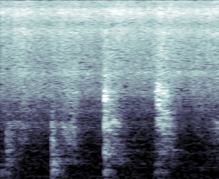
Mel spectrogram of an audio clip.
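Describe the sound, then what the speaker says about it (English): Meat browning in a skillet with garlic for a breakfast casserole, a steady sizzle running throughout with three distinct scraping stirs spaced about half a second apart. "So we're just trying to get all the meat kind of brown."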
